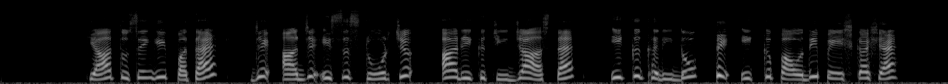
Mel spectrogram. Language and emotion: Dogri, surprised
